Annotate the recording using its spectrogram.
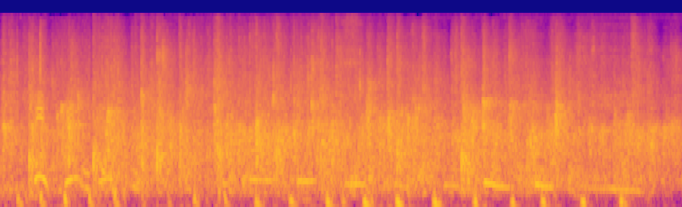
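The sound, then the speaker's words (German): An audience applauding steadily, many hands clapping in a dense, continuous patter at an even loudness, with faint voices murmuring underneath throughout. “Ich würde ganz gerne, ganz gerne klatschen.”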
